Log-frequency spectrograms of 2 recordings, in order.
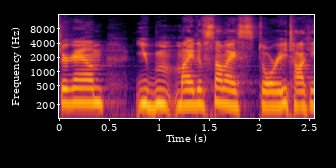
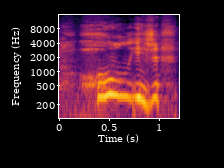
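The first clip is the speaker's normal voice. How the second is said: stunned self-talk; 5 semitones higher, much slower than usual. Retold or imitated. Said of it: "And I'm like".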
